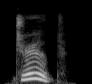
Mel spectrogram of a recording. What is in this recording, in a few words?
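"droop", spoken word, articulation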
